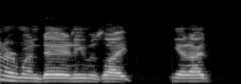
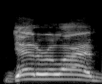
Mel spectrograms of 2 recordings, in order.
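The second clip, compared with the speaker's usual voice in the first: higher, louder insistence; emphatic; 9 semitones higher, 5 dB louder than usual. Real, not acted. Refusing burial near the neighbor, loud and high. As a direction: push it out firmly.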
